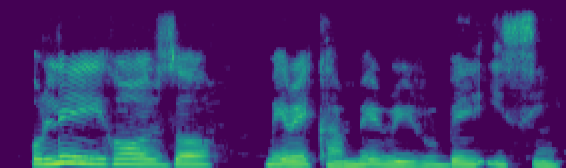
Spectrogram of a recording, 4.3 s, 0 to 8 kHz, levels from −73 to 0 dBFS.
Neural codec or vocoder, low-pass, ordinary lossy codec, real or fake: none; 7.2 kHz; none; real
